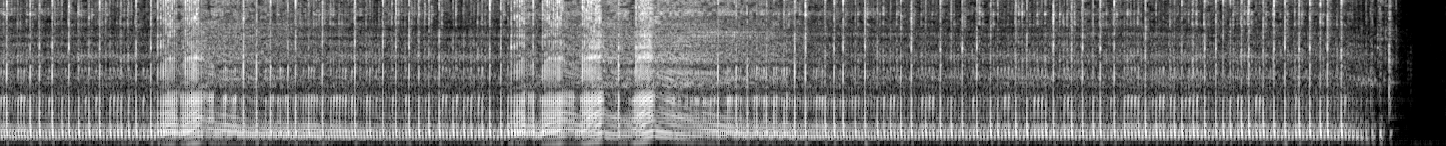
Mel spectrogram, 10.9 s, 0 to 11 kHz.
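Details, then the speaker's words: Ported Homelite 922 chainsaw after clutch and fuel line fix and cooler heat-range plug: steady high buzzing idle, quick blips rising and falling cleanly, then shut off; runs like new. "Other than that, this saw runs like it might as well be a brand new saw. It starts, idles. Pretty happy with it."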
